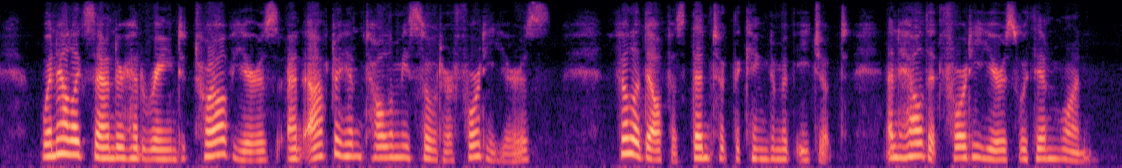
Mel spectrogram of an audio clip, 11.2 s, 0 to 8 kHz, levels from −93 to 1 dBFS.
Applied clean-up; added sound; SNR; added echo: none; none; none; none.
